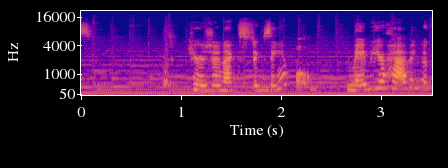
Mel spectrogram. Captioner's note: air whooshing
